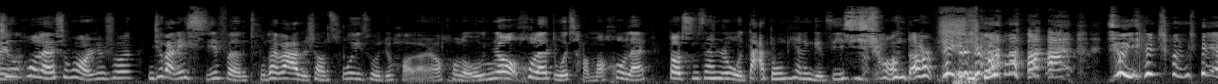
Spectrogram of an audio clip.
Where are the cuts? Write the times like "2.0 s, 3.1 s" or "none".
1.4 s, 6.5 s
